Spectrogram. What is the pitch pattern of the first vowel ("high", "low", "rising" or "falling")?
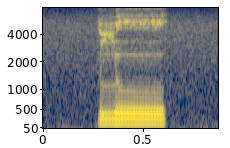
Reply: high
